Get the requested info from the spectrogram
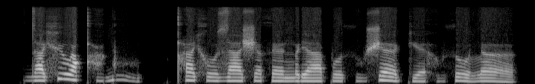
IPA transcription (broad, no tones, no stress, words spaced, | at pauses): daxʲo qʰo̤ɡṳ | qʰixoza ʃʌθɜ ŋʌɾʲa poθṳʃɜ kʲɜhṳθo lʌ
